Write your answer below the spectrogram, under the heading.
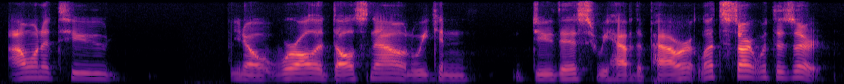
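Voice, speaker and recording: A man's voice: mid-range voice, normal speed, a bit bright, highs cut off. Laid-back man with dry humor. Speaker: podcast guest. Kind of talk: casual podcast chat.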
